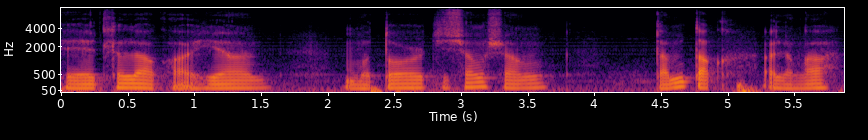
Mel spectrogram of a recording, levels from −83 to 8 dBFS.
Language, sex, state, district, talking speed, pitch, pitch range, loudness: Mizo, male, Mizoram, Aizawl, 135 wpm, 100 Hz, 95-105 Hz, -24 LUFS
